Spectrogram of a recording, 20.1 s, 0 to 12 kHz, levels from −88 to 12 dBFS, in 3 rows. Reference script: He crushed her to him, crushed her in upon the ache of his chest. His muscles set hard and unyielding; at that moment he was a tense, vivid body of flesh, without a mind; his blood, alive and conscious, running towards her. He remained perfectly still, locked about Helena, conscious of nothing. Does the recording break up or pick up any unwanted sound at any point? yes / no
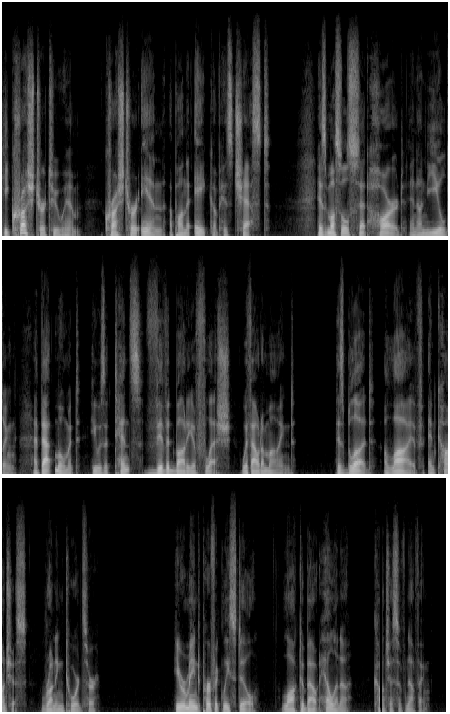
yes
